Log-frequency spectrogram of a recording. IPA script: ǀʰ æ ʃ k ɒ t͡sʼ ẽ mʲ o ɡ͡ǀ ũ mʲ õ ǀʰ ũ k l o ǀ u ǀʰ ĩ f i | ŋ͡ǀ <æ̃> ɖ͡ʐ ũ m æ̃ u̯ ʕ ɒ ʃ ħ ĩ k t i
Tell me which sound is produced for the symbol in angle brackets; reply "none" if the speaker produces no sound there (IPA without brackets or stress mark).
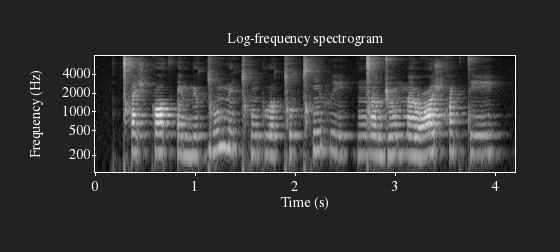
æ̃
